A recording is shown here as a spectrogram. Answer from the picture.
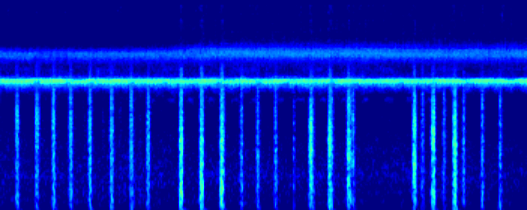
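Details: Bat-detector rendering of the ultrasonic call of the katydid Tettigoniopsis ikezakii in Japan: evenly spaced dry clicks for almost five seconds, a short break, then a quicker cluster of ticks, with a steady electronic hum throughout.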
